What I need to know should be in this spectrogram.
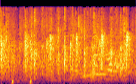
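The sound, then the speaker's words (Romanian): Audience applause at a church convention: loud, continuous clapping from many hands, with voices mixed into the noise throughout. “Let's give him a hand.”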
